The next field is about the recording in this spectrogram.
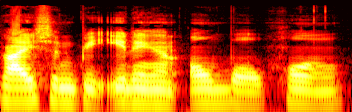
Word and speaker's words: Au Bon Pain: Au bon pain.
